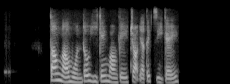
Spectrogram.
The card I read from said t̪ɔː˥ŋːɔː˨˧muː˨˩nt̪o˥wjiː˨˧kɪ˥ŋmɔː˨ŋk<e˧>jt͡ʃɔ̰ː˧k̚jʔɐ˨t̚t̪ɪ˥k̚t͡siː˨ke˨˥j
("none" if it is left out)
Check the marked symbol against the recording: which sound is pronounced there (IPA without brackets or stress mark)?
e˧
